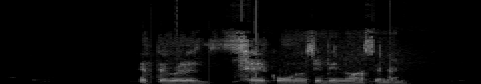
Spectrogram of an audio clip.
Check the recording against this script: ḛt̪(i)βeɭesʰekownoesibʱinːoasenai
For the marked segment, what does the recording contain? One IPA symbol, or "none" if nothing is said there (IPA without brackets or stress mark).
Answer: e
